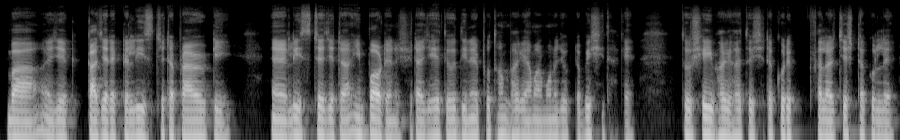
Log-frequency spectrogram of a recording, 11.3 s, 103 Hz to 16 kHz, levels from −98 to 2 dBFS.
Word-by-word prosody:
বা 105 -1 +6 0.4
এই - - 0
যে, 105 - +3 0.3
কাজের 105 +1 +5
একটা 105 +2 -3
list 105 -4 0
যেটা 110 -1 0
priority 105 -1 +2 0.6
অ্যা 110 - +3 0.2
list 110 -1 0
যে 115 - +5
যেটা 110 0 0 0.2
important 110 -2 +3
সেটা 110 - -2
যেহেতু 110 +1 -1 0.2
দিনের 110 0 +1
১ম 110 0 -3
ভাগে 105 0 +1
আমার 105 0 0
মনোযোগটা 105 0 -3
বেশি 115 0 -4
থাকে 95 - -11 0.7
তো - - -9 0.2
সেইভাবে 110 -2 +3
হয়তো 105 0 -2
সেটা 110 - -5
করে 110 -1 +3 0.3
ফেলার 105 -2 +2
চেষ্টা 115 -1 -1
করলে 105 -2 -1
110 Hz, 160 wpm, -27 LUFS, 105-110 Hz, 0.7 s, বা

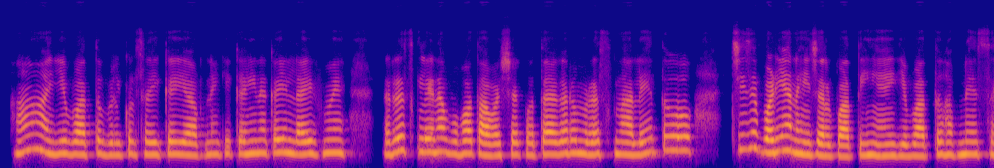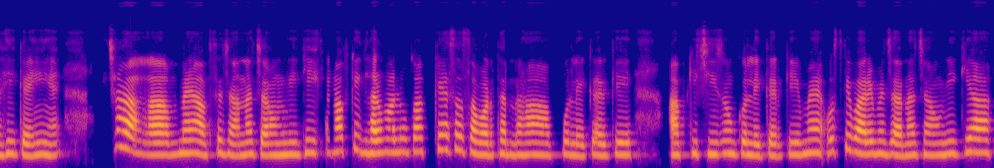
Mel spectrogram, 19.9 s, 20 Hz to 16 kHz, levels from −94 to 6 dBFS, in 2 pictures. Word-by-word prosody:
हाँ। 300 +3 -2
ये 245 +1 -2
बात 235 -1 0
तो 255 - -2
बिल्कुल 230 +2 -5
सही 235 -1 -2
कही 240 0 -1
आपने 230 +1 -2
कि 250 +2 -8
कहीं 250 +1 -2
न 260 - -3
कहीं 265 +1 -1
लाइफ़ 240 +1 0
में 265 -1 -3 0.4
रिस्क 280 +4 -2
लेना 275 0 0
बहुत 250 -1 -1
आवश्यक 225 +1 +1
होता 225 +1 -2
है। 240 - +5
अगर 250 +2 0
हम 260 -1 -1
रिस्क 235 +1 -4
ना 240 -1 0
लें 235 +4 -3
तो 305 0 -1 0.4
चीज़ें 335 +1 -5
बढ़िया 275 +3 +4
नहीं 250 -4 0
चल 220 -2 +1
पाती 205 +2 +1
हैं 210 0 -3
ये 210 - -1
बात 210 0 +1
तो 240 - -1
आपने 235 +1 -2
सही 240 +1 -5
कही 230 +1 0
है। 220 - -4
अच्छा 375 +9 0 0.4
अ, - - +2
मैं 255 +3 0
आपसे 240 +1 +2
जानना 230 0 -1
चाहूँगी 230 0 0
कि 260 +2 -6 0.2
आपके 285 +3 +2
घरवालों 270 +1 +3
का 285 - +5
कैसा 320 0 0
समर्थन 235 -3 +1
रहा 230 0 0
आपको 225 +2 -6
लेकर 220 0 -3
के, 230 -1 0 0.5
आपकी 230 +2 -3
चीज़ों 245 +1 -4
को 240 - 0
लेकर 220 -1 -2
के 235 +1 -4
मैं 265 +3 0
उसके 280 +4 -6
बारे 250 -4 +7
में 245 0 -2
जानना 225 -1 +2
चाहूँगी। 230 +1 -3
क्या 275 0 +4
240 Hz, 200 wpm, -20 LUFS, 230-260 Hz, 0.5 s, बारे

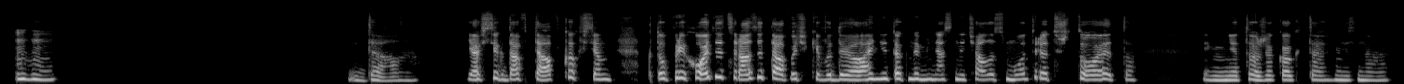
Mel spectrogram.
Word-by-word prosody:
Мгм. 230 -4 +1 3.0
Да, 180 -3 -6 0.7
я 210 -3 +4
всегда 230 -1 0
в - - -20
тапках! 225 +10 0
Всем, 235 -2 -3 0.3
кто 265 - -1
приходит, 300 +4 +4
сразу 285 +3 +4
тапочки 250 -3 +1
выдаю. 220 -1 +1
А 205 - +6
они 255 +3 +4
так 260 +1 0
на 250 - +4
меня 225 -1 0
сначала 225 0 -3
смотрят, 240 +6 -2
что 220 -5 -2
это? 220 -2 -3 0.6
И 225 - -10
мне 200 0 0
тоже 210 -1 -2
как-то, 205 0 -4
не 200 0 -3
знаю. 195 -1 -6
225 Hz, 115 wpm, -23 LUFS, 205-250 Hz, 3.0 s, А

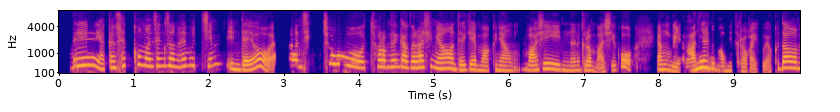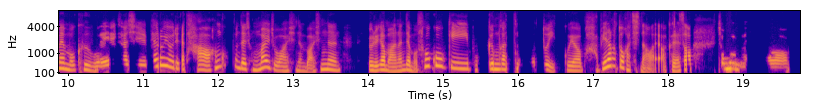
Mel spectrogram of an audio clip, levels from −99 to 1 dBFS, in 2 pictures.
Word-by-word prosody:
네 355 +1 +4
약간 265 +2 +1
새콤한 345 +3 +2
생선 335 -1 +3
회무침인데요. 325 - +2
약간 310 -2 -2
식초처럼 310 - +1
생각을 285 -3 +4
하시면 245 -5 +3
되게 190 +1 +1
막 170 -2 -2
그냥 175 -1 -4
맛이 205 +3 +2
있는 170 -1 -5
그런 180 -2 -1
맛이고 155 +5 -1 0.3
양비 190 -7 0
마늘도 235 - +5
많이 160 -2 -6
들어가 145 -5 -6
있고요. - - -10
그다음에 255 -2 +5
뭐 190 -5 -2
그 190 -1 -3
외에 165 +2 -1 0.2
사실 195 -2 -7
페루 335 +4 +2
요리가 255 -10 -1
다 190 -2 -1
한국분들 280 - -2
정말 215 +7 0
좋아하시는 160 - -8
맛있는 195 +1 -3 0.4
요리가 175 +2 +3
많은데 160 +3 -2
뭐 170 - -8
소고기볶음 245 - -1
같은 210 -1 -5
것도 - - -6
있고요. 160 +2 -5
밥이랑 320 +8 +2
또 275 - +2
같이 185 -8 -7
나와요. - - -7 0.2
그래서 155 +2 -3 0.4
정말 225 0 +1
맛있죠. 145 -6 -7
220 Hz, 360 characters per minute, -23 LUFS, 180-295 Hz, 0.4 s, 마늘도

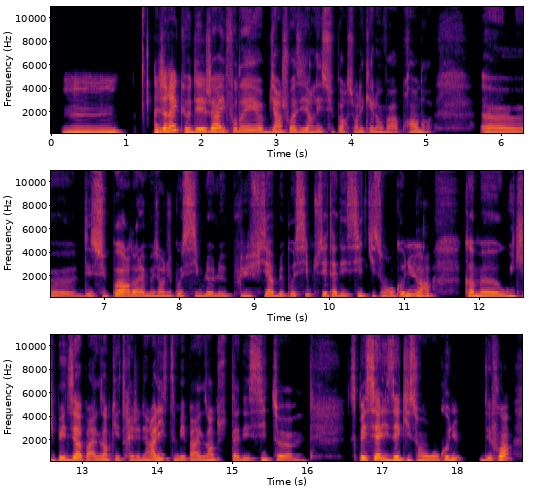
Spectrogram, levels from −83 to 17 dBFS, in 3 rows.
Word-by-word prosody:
Mmh, 245 +2 +1 0.5
je - - +7
dirais 275 +10 +6
que 280 - -2
déjà 250 +4 +6
il 300 - -2
faudrait, 215 -4 -1
heu, 195 - 0
bien 240 +7 0
choisir 245 -2 -2
les 200 -3 -3
supports 195 +5 -7
sur 210 - -8
lesquels 225 +5 -5
on 200 - -4
va 175 -3 -6
apprendre, 190 - -5 0.7
heu, 180 -3 -1
des 180 +3 -5
supports 220 +4 +2
dans 200 -2 +2
la 185 -1 0
mesure 190 0 -1
du 185 - -3
possible 190 -1 -3
le 175 0 -4
plus 220 +5 -5
fiable 195 -3 -2
possible. 220 - -5
Tu - - -12
sais? 240 0 +1
Tu 215 - -3
as 185 - +2
des 170 -1 -3
sites 255 +10 -4
qui 195 - -7
sont 180 -1 -4
reconnus, 235 - 0
hein, 260 +1 0 0.4
comme, 200 -3 +3
heu, 185 -1 +3
Wikipédia 200 +3 +3
par 190 -3 -2
exemple 210 +7 -1
qui 185 - -4
est 175 - -6
très 185 0 -4
généraliste 225 - 0
mais 175 -2 -2
par 185 +1 -3
exemple 230 +8 -1
tu 255 -6 -7
as 180 - 0
des 175 0 -3
sites, 255 +7 -3
hem, 170 -2 -2 0.6
spécialisés 230 +1 +5
qui 250 -4 -2
sont 200 -1 0
reconnus 235 - 0 0.3
des 200 0 -1
fois. 300 - +4
205 Hz, 195 wpm, -20 LUFS, 185-245 Hz, 0.7 s, je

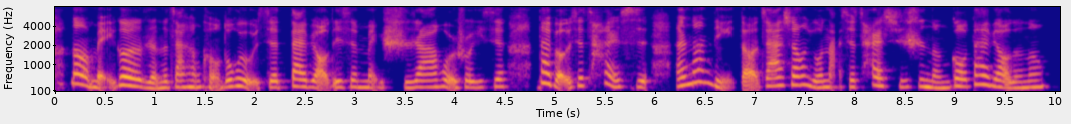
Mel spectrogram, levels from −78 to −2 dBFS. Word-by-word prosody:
那 330 -4 +5
每 220 -4 +2
一 - - -6
个 280 -4 +6
人 195 -4 0
的 205 - 0
家 225 +2 -1
乡 225 -1 +1
可 235 -5 -5
能 - - -4
都 230 +3 +1
会 260 - +2
有 - - +2
一 - - -4
些 215 0 0
代 235 +3 +2
表 220 -2 +2
的 - - -2
一 - - +1
些 230 +2 -4
美 215 -2 -3
食 200 0 -3
啊， 225 +1 +1
或 235 -1 0
者 - - 0
说 215 +1 -2
一 210 0 -3
些 240 +3 -3 0.3
代 370 -2 +5
表 - - +4
的 - - 0
一 - - -2
些 270 - -1
菜 280 -1 -2
系， 225 -2 -1 0.2
诶， 270 +3 +2
那 385 +6 0
你 365 -4 -4
的 - - +2
家 265 +1 +1
乡 300 +1 +1
有 215 -3 0
哪 225 - -3
些 230 - -4
菜 270 +4 0
系 260 -3 -7
是 240 +1 -2
能 200 -3 0
够 255 +2 +1
代 315 +4 +1
表 240 -4 +1
的 200 +1 -2
呢？ 225 +3 -2
230 Hz, 315 characters per minute, -23 LUFS, 215-265 Hz, 0.3 s, 个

